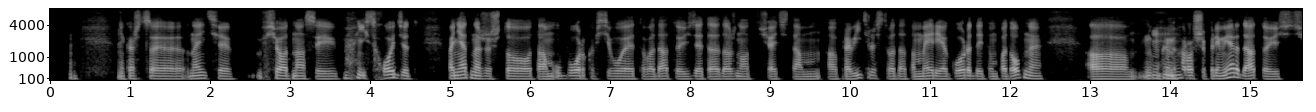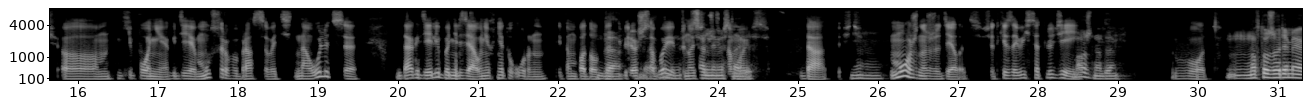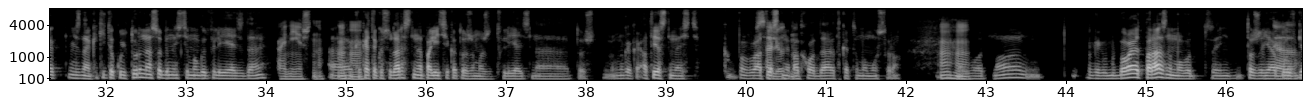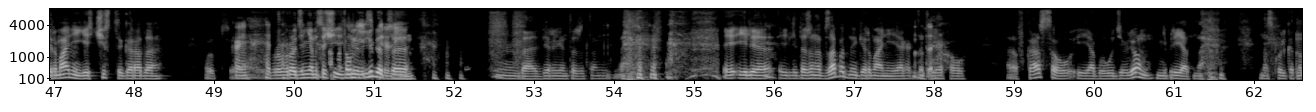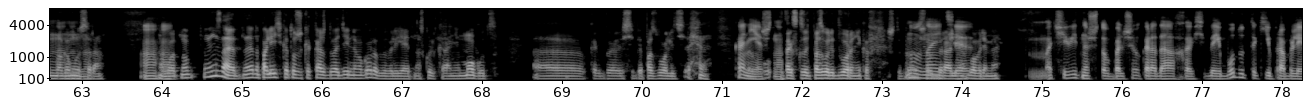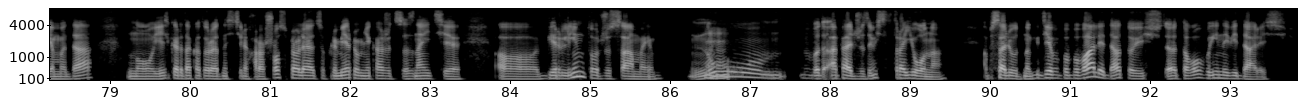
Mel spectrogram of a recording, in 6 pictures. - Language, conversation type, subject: Russian, unstructured, Что вызывает у вас отвращение в загрязнённом городе?
- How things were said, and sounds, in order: chuckle; tapping; "как бы" said as "кбы"; unintelligible speech; other background noise; laugh; chuckle; chuckle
